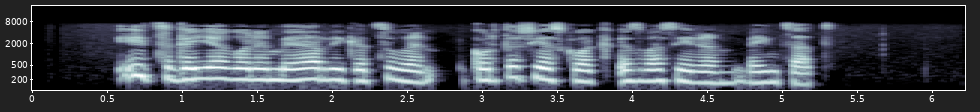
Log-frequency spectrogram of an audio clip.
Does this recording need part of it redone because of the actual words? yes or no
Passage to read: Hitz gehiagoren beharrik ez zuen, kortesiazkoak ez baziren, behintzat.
no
